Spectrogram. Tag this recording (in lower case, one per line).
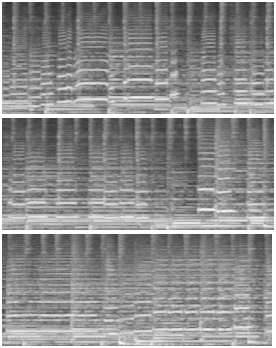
jazz
musical instrument
music
wind instrument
